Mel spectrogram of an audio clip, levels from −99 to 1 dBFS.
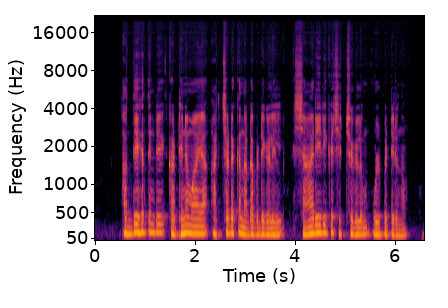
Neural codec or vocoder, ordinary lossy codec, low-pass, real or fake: none; none; 19.8 kHz; real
